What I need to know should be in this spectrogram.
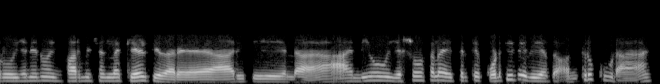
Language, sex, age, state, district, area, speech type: Kannada, male, 60+, Karnataka, Koppal, rural, conversation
